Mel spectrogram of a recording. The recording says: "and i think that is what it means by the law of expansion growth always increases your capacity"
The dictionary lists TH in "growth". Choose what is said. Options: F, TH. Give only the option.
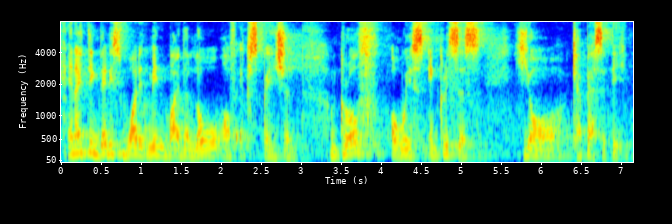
F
